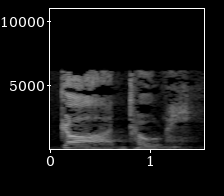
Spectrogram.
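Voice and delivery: put-on a calm, certain old man answering his neighbor; slow firm answer. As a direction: let every word land, steady and sure.

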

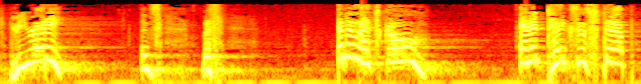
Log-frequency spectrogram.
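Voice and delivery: high, eager countdown; excited anticipation. Retold or imitated. Parent waits for baby's first step, high eager voice. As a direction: hold your breath for the first step.

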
